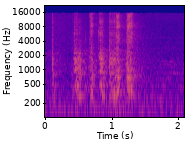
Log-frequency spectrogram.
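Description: Faint rubbing and small clicks of hands working a dental training mannequin's jaw closed onto a plastic bite-wing holder. The clicks come thick in the first second or so, then it goes quieter.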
